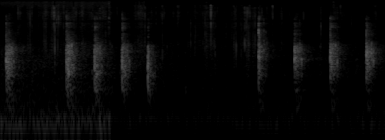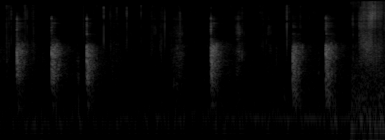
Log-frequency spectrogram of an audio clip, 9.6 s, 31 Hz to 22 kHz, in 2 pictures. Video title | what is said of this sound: Buying a Sailboat - Part 1 - Electric Sailboat Conversion (Ep. 30) | using the sound of the rap to tell whether the core is possibly soft or delaminated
